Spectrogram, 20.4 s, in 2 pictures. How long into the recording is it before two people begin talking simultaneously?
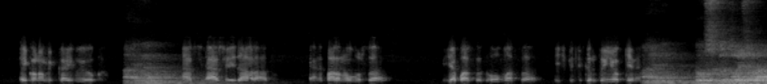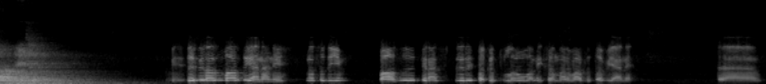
none

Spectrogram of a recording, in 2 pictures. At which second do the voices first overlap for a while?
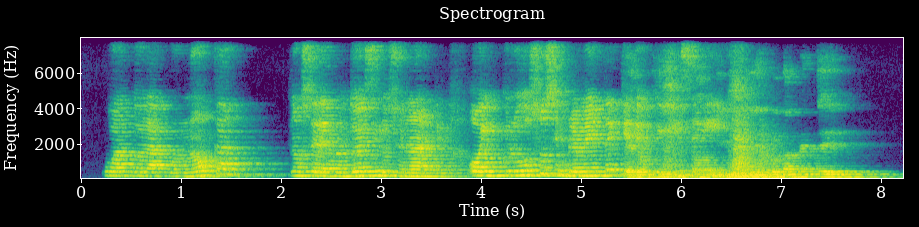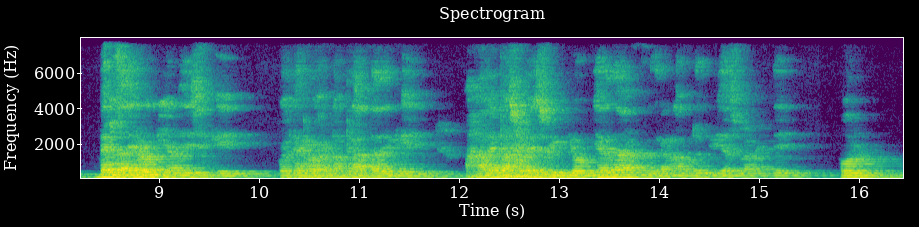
5.4 s

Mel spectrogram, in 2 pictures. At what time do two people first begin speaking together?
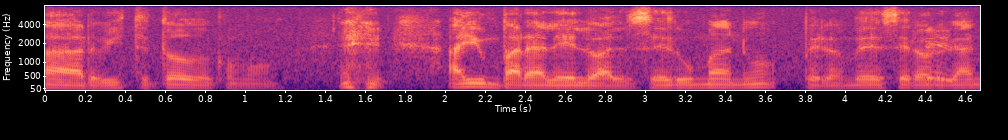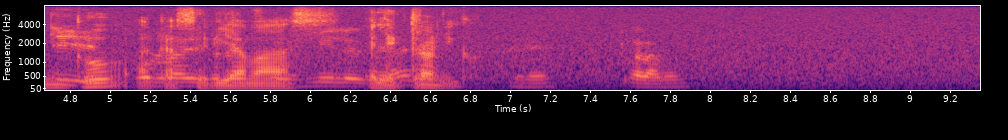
4.4 s

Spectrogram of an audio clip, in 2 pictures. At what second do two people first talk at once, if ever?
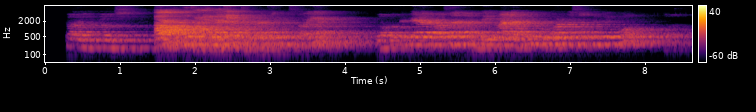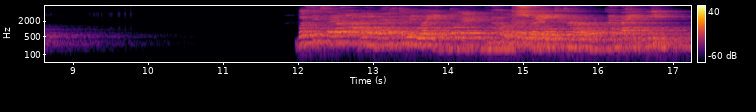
1.5 s

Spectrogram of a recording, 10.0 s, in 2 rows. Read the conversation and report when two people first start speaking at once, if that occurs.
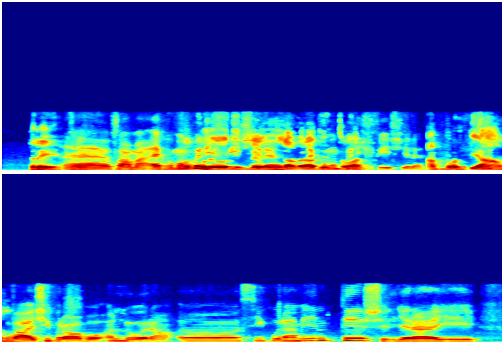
0.6 s

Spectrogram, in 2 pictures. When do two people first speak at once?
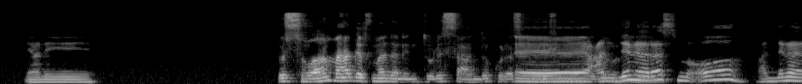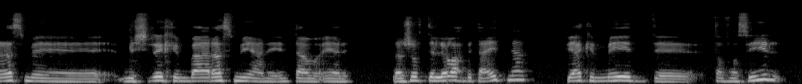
5.1 s

